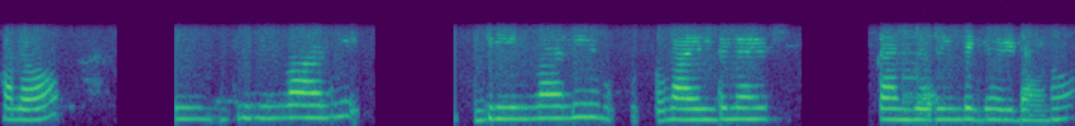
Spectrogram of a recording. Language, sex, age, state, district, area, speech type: Malayalam, female, 18-30, Kerala, Wayanad, rural, conversation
